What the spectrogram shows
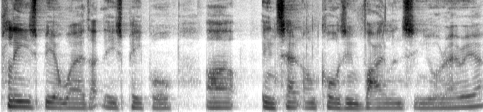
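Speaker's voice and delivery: ordinary delivery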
